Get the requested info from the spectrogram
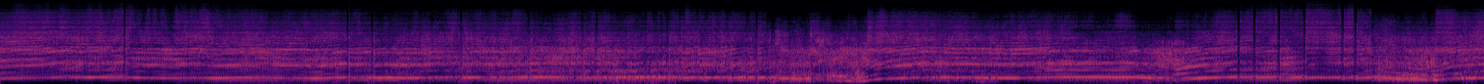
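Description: Drift car's engine held at high revs through a long slide. The revs drop sharply and climb straight back three times, about halfway through and twice near the end.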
